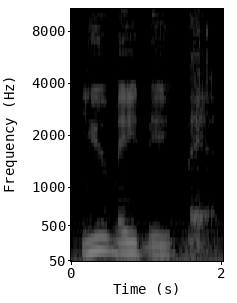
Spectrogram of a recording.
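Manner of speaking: a hushed, slow, sulky mutter; soft slow sulky excuse. Retold or imitated. Preacher quoting excuses, sulky soft mutter. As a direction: mumble the excuse like a sulking child. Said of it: "I hear that".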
